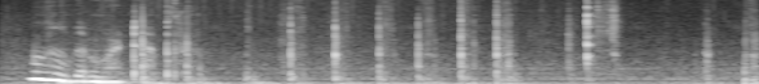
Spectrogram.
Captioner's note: scratching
